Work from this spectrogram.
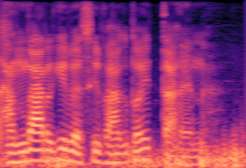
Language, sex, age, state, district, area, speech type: Santali, male, 30-45, West Bengal, Paschim Bardhaman, rural, spontaneous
